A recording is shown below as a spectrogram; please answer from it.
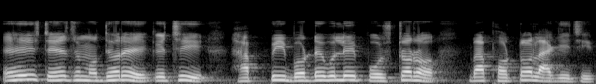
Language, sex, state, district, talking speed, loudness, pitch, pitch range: Odia, male, Odisha, Nuapada, 110 wpm, -13 LUFS, 180 Hz, 160-195 Hz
